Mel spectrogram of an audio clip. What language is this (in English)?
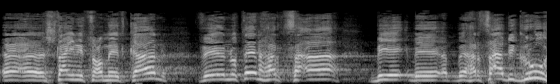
Hebrew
